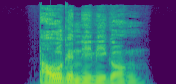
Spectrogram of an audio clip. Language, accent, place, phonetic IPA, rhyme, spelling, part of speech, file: German, Germany, Berlin, [ˈbaʊ̯ɡəˌneːmɪɡʊŋ], -aʊ̯ɡəneːmɪɡʊŋ, Baugenehmigung, noun, De-Baugenehmigung.ogg
- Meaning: planning permission, building permit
